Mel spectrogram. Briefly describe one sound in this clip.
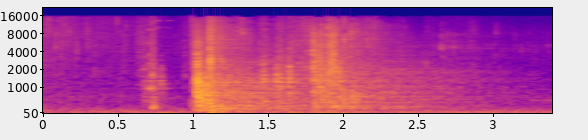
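A wooden board crashes down with a loud clatter.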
